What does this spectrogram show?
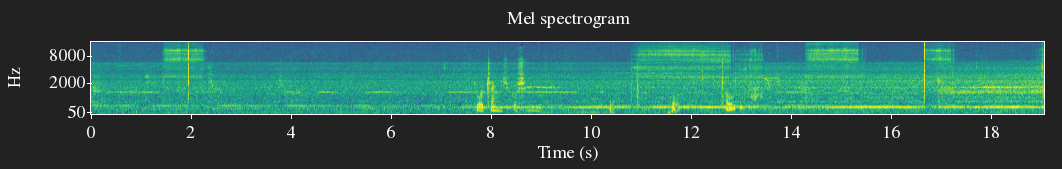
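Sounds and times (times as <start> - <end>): electric locomotive hum: 0.0 - 19.0
short clicks: 1.8 - 2.2.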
